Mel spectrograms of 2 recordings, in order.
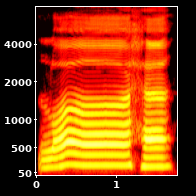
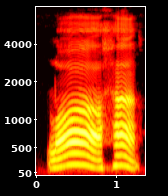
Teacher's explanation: খাড়া জবর এক আলিফ টেনে পড়বেন এবং মোটা করে পড়বেন।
